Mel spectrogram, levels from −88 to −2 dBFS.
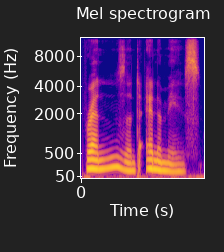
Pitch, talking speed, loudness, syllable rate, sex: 165 Hz, 115 wpm, -18 LUFS, 3.5 syllables/s, female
